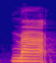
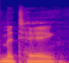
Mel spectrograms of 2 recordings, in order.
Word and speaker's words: matte: It's Is it called Matte, actually? Yeah. I always said mate. Like, it's cuz it's spelled M A T Te, right?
